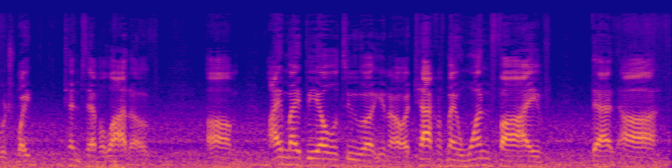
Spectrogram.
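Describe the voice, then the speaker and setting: Man, card game designer, tired, explanatory solo monologue, mid pitch, faint vehicle noise behind. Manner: explanatory, self-correcting, many fillers. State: tired, yawning.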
